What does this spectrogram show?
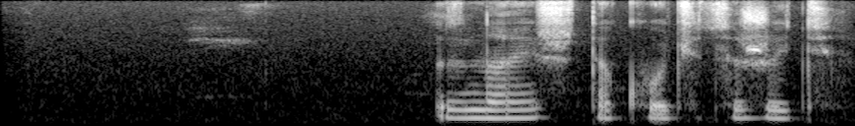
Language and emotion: Russian, sad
